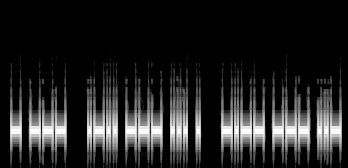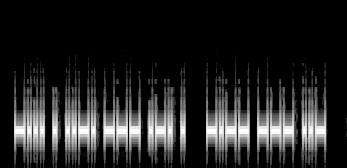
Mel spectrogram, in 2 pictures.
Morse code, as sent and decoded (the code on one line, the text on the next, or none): - --- / .-.. --- ... / -.-- --- ..- / -... ..-. --- .-. / -.-- --- ..-
TO LOSE YOU BEFORE YOU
